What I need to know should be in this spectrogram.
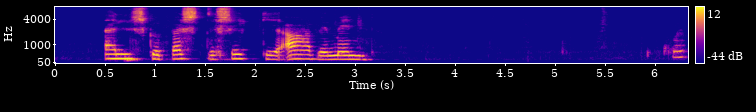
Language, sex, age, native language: Icelandic, male, 8, Icelandic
